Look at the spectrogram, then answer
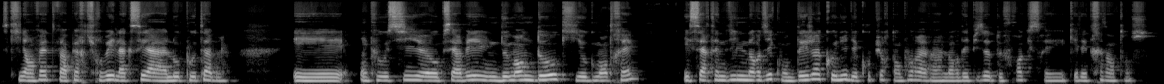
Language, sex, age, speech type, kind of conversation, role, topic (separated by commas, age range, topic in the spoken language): French, female, 20-24, read, expert-assistant, expert, Pourquoi les courants océaniques se forment-ils et en quoi influencent-ils le climat de la planète ?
